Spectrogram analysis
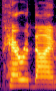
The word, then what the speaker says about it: paradigm: Zack Smith enjoy joy by the way it's pronounced paradigm not pear not dig'em my bad hey I'm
